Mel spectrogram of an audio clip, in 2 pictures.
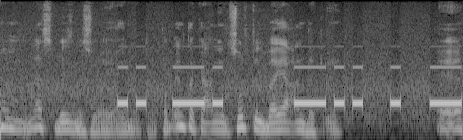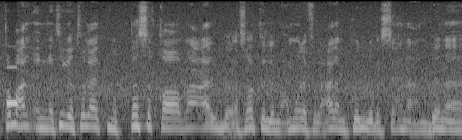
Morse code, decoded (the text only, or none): IN DEN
